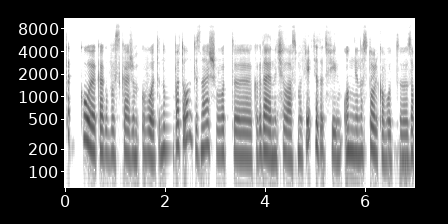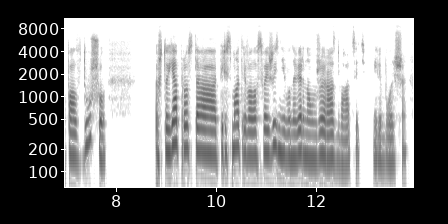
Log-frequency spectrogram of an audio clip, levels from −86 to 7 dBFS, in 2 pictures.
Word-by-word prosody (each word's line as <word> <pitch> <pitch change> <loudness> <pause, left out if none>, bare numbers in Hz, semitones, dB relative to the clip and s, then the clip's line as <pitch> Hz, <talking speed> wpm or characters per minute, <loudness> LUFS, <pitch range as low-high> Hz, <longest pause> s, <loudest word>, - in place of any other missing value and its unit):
Такое, 235 -6 +5
как 175 0 +1
бы 175 +1 -5
скажем, 170 -1 -3
вот, 170 -4 0
ну, 195 +1 -4
потом 255 +7 +1
ты 205 -8 -6
знаешь, 205 +4 0
вот, 175 -1 -3
э, 165 -2 0
когда 180 +3 +2
я 165 - +2
начала 165 0 -1
смотреть 170 +10 -2
этот 210 -5 0
фильм, 160 -2 -5
он 185 +1 +1
мне 180 -1 0
настолько 180 -2 0
вот, 155 0 -4
э, 155 0 -2
запал 165 -1 0
в 145 -2 -17
душу, 230 - -2 1.0
что 190 - 0
я 230 +6 +7
просто 185 -5 +3
пересматривала 185 -2 0
в 165 - -8
своей 180 -1 0
жизни 190 -1 0
его, 165 -1 -3
наверно, 160 0 0
уже 165 +2 0
раз 155 0 +1
20 135 -1 -9
или 75 - -7
больше. 140 - -5
175 Hz, 170 wpm, -34 LUFS, 160-190 Hz, 1.0 s, я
